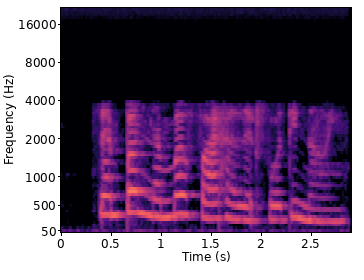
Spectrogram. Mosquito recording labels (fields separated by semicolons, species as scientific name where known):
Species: no mosquito; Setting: cup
